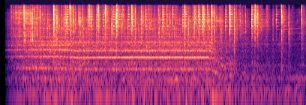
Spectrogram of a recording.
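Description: Tape machine spinning a large reel: a steady motor hum with rapid clicking and rattling. The hum drops away about four seconds in, and the clicking thins out and fades near the end.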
